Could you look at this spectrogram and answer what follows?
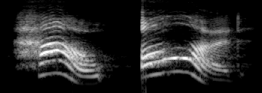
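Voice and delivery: bright wondering exclamation; surprised "how odd". Acted. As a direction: marvel at the odd sight. Todd remarks on odd sight.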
